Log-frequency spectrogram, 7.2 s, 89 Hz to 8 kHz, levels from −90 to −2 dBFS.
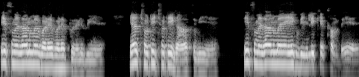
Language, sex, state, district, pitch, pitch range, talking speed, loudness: Hindi, male, Bihar, Saran, 180 Hz, 120-195 Hz, 175 wpm, -17 LUFS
